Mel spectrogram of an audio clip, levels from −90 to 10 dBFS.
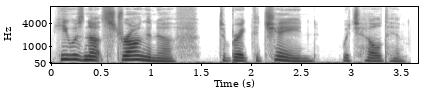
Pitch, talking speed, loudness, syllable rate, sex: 175 Hz, 195 wpm, -18 LUFS, 4.2 syllables/s, female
